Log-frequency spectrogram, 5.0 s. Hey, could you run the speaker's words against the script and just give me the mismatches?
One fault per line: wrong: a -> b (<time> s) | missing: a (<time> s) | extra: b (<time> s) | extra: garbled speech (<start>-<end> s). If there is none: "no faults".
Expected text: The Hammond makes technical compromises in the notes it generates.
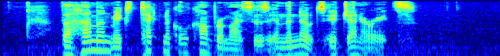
no faults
